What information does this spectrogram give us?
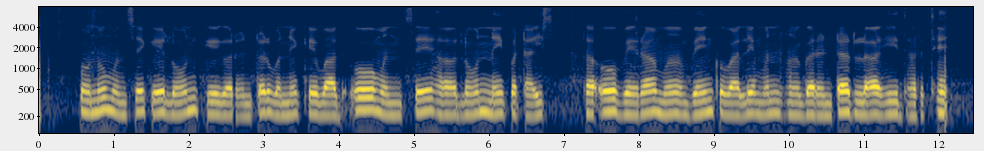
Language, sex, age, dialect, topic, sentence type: Chhattisgarhi, male, 18-24, Central, banking, statement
